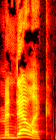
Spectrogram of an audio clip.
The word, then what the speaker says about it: mandelic: Mandolin. – Yeah, those are all types of... – Is that how you say it? Mandelic. Mandelic. – Mandelic. That's the Mandelic.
